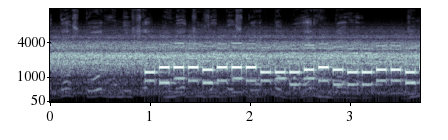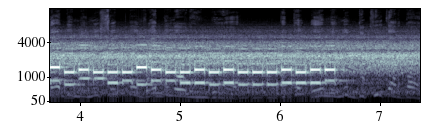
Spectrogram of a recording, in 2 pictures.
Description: DTMF, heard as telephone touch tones, dialled by machine, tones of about 100 ms, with radio hiss, room echo and speech in Punjabi. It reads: 76#959#97*109211884910*4738745151115458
